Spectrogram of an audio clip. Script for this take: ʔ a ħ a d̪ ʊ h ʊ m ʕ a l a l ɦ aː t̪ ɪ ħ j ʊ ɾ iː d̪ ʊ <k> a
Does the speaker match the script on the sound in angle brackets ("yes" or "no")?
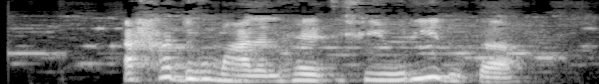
yes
